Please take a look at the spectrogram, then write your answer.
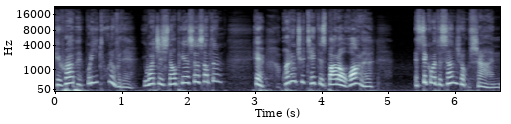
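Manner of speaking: bad animated voice, high, swooping and sing-song. Performing an impression a viewer asked for: Mark Wahlberg impression. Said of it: "do your Mark Wahlberg impression".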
